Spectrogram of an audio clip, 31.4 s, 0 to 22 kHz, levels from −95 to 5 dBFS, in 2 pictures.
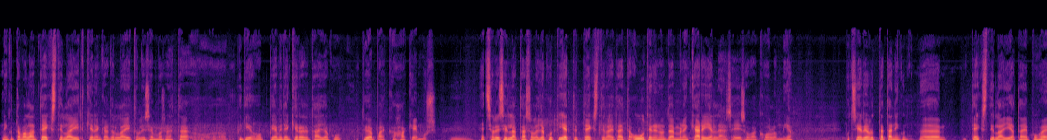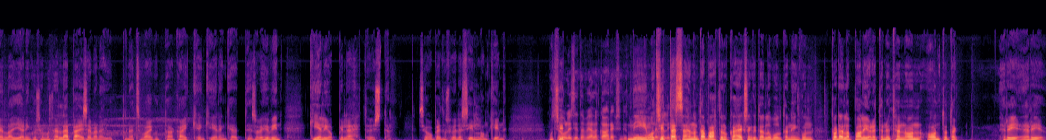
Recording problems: crowd noise; faint; until 19 s; 25 dB below the speech

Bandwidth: 17.5 kHz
